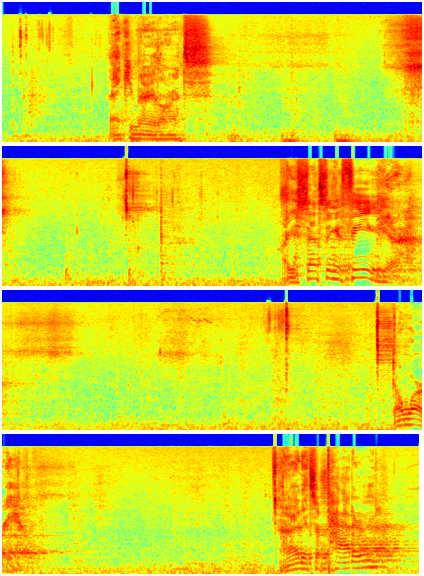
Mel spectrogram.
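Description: An older man speaks calmly in a large echoing hall.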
